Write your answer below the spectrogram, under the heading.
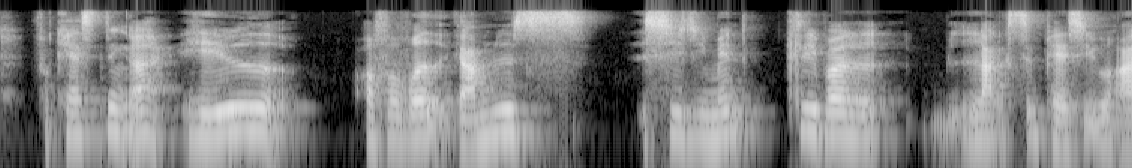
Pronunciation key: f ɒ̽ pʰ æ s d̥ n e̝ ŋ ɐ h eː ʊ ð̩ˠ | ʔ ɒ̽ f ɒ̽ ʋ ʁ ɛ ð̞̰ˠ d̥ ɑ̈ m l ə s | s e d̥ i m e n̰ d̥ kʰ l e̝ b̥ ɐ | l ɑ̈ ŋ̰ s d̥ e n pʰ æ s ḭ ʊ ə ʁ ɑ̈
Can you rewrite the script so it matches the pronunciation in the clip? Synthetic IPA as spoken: f ɒ̽ kʰ æ s d̥ n e̝ ŋ ɐ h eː ʊ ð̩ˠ | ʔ ɒ̽ f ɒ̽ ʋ ʁ ɛ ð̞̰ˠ ɡ̥ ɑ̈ m l ə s | s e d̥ i m e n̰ d̥ kʰ l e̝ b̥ ɐ | l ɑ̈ ŋ̰ s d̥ e n pʰ æ s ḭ ʊ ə ʁ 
